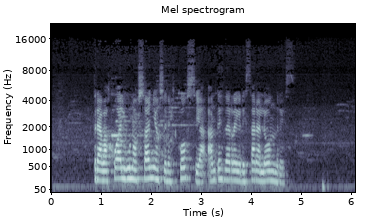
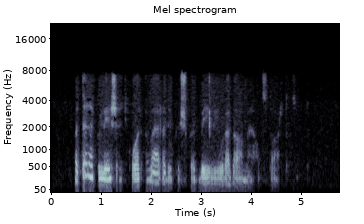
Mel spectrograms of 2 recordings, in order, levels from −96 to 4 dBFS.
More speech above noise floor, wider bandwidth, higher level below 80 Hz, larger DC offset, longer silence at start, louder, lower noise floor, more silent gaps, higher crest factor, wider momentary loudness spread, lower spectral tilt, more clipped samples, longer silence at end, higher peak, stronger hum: second, 34 dB vs 49 dB; first, 14.5 kHz vs 8 kHz; first, -52 dBFS vs -70 dBFS; neither; first, 0.85 s vs 0.5 s; first, -16 LUFS vs -29 LUFS; second, -50 dBFS vs -78 dBFS; neither; about the same, 16 dB vs 18 dB; second, 9 LU vs 23 LU; first, -5.5 dB/octave vs -4 dB/octave; neither; second, 0.6 s vs 1.2 s; first, -2 dBFS vs -12 dBFS; neither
